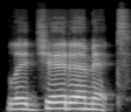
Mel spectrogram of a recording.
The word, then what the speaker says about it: legitimate: a floppy legit mitt mitt we don't say mate legitimate legitimate so legitimate if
